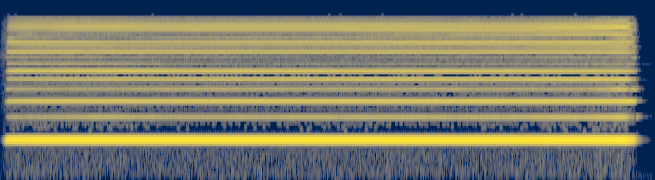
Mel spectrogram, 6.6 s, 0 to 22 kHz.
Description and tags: Harmonica recorded in mono with my AKG C214 on my stair case for that oakey timbre.
harmonica, key, c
